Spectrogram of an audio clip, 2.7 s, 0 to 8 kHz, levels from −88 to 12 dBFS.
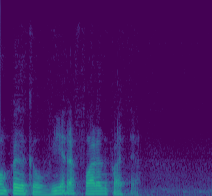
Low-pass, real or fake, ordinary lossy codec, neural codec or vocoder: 7.2 kHz; fake; none; codec, 16 kHz, 1.1 kbps, Voila-Tokenizer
